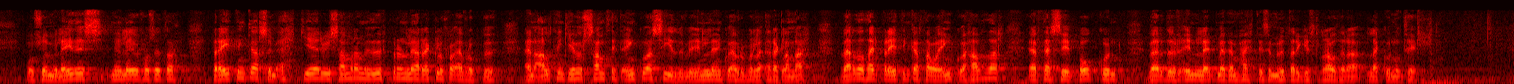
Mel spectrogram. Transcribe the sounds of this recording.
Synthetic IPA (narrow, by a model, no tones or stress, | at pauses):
ɔɣsœːmʏleːjðɪsmɛðleːjvʏfɔsɛt̪apɾeːjt̪iŋkaɾ̥sɛmɛhcɪɛɾʏisamɾajmɪðʏhpɾʏnlɛɣaɾɛklʏfɾawɛvɾowpʏ | ɛnalθʰejŋcɪhɛvʏɾ̥samθɪht̪ejŋkvʏðasiːðʏɾvɪðɪnlejðiŋkʏɛvɾowpʏɾɛklanːa | vɛɾðaθajɾ̥pɾeːjt̪iŋkaɾ̥θawaðejŋkvʏaɦavðaɾ̥ | ɛv̥θɛsːɪpoːwkʏnvɛɾðʏɾɪnlejt̪mɛðθɛmɦajht̪ɪsɛmʏːt̪aɾicɪst̪rawθɛrːalɛkːʏnut̪ʰɪl̥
